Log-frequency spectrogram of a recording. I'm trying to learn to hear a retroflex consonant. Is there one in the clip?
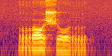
no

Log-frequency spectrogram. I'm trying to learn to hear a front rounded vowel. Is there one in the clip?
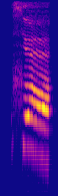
no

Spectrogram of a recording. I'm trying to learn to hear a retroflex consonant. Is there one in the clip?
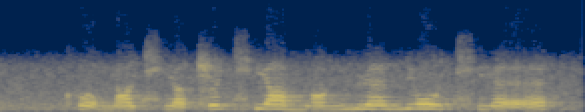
yes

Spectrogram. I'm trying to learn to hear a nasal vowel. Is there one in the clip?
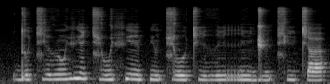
yes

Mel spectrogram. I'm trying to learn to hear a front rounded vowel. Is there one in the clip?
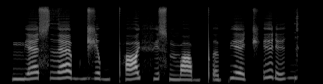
no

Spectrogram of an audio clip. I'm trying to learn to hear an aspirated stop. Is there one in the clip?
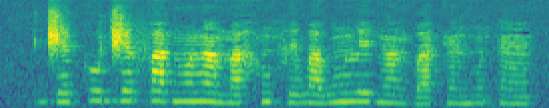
no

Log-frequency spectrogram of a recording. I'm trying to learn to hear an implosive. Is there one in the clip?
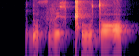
yes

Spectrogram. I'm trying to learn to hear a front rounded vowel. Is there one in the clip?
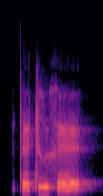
yes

